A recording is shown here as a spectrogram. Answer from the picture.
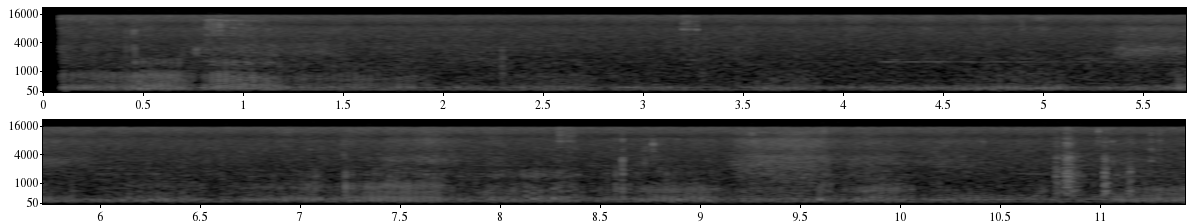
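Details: Kitten purring on a lazy day, a steady low rumbling purr that runs unbroken through the whole stretch with a faintly pulsing texture, plus a few soft clicks and rustles.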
